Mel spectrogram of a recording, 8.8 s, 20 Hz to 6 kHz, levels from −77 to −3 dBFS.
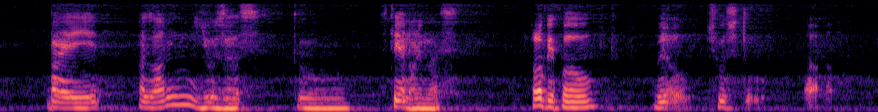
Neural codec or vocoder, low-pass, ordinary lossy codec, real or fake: codec, 16 kHz, 8 kbps, FreqCodec, larger model; 5.4 kHz; none; fake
